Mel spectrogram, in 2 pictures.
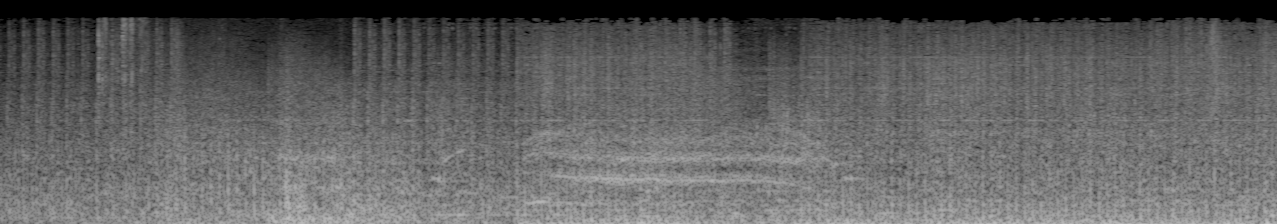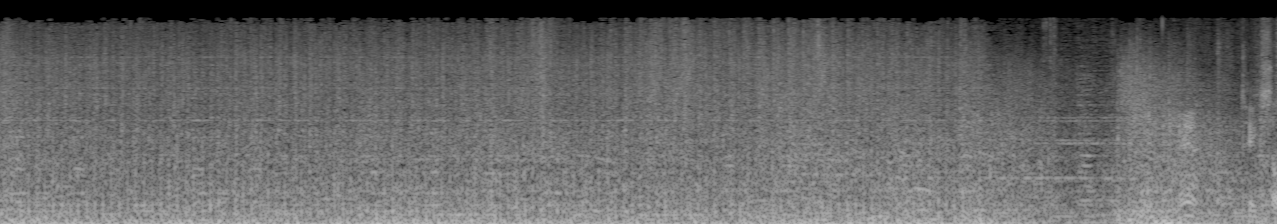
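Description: Sustained, dense gunfire from the shooter game Firefall, rapid automatic bursts rattling continuously at steady loudness with brief pauses near the start and end, layered with in-game effects.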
